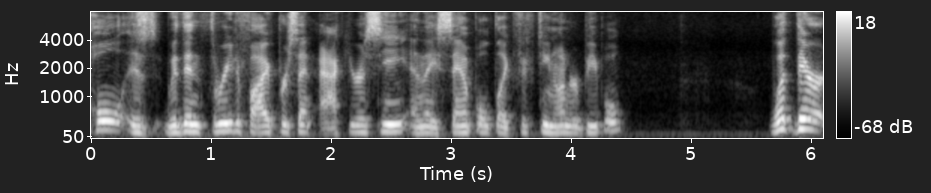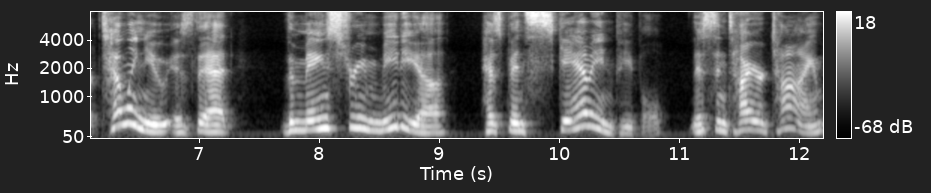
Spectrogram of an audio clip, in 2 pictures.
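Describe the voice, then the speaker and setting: In a Missouri accent, a man talks at a fairly slow pace with a high pitch, very wide pitch swings and a dark, mellow tone. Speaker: political news commentator. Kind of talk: political commentary.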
